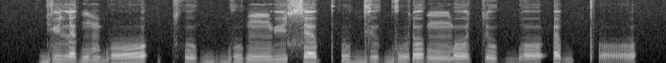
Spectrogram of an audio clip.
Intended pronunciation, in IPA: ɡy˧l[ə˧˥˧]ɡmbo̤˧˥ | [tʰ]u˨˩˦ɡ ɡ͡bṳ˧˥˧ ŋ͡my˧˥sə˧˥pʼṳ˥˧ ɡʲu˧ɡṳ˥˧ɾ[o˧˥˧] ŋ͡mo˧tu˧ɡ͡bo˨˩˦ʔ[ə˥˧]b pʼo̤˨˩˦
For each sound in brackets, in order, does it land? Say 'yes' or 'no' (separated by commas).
no, yes, no, yes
